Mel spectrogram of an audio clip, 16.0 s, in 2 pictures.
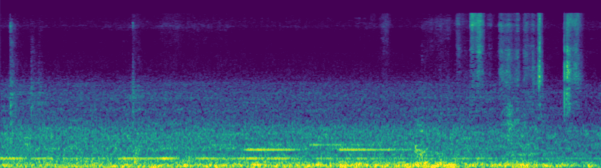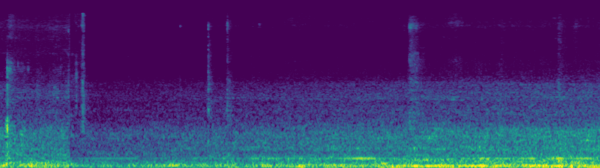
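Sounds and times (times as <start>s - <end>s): train rumble and hum: 0.0s - 16.0s
close rubbing and scraping: 6.1s - 7.8s.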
